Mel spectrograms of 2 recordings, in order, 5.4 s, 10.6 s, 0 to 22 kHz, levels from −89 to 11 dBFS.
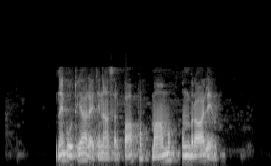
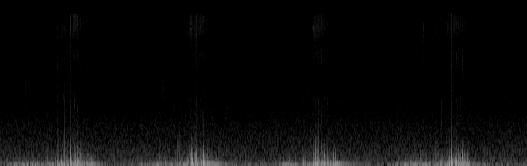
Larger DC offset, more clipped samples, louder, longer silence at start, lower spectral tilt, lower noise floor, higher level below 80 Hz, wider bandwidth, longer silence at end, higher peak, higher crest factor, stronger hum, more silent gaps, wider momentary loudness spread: neither; neither; first, -18 LUFS vs -49 LUFS; first, 1.15 s vs 0 s; first, -11.5 dB/octave vs -7.5 dB/octave; first, -82 dBFS vs -64 dBFS; second, -60 dBFS vs -48 dBFS; second, 5 kHz vs 16 kHz; first, 0.95 s vs 0 s; first, -2 dBFS vs -22 dBFS; second, 16 dB vs 24 dB; neither; neither; second, 8 LU vs 25 LU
